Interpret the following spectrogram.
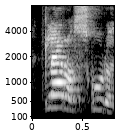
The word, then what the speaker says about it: claroscuro: the claroscuro, or chiaroscuro, or claroscuro, that's how you pronounce it in Spanish, which is one of Guillermo del Toro's favorite ways of cinematography, like one of his favorite methods.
